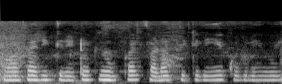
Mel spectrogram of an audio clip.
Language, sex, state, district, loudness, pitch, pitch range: Hindi, female, Chhattisgarh, Bilaspur, -16 LUFS, 205 Hz, 200-210 Hz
